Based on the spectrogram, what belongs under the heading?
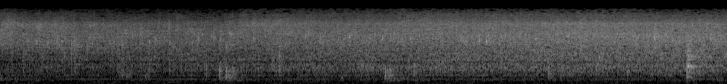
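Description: Cut potato pieces sizzling as they fry in hot oil in a kadhai, a steady hissing sizzle that grows slightly louder as more pieces are tipped in.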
